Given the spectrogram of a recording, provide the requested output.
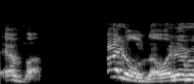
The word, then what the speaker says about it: Ewa: which is interesting because ever which would be V is actually spelled Ewa but they pronounce it Eva I don't know I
